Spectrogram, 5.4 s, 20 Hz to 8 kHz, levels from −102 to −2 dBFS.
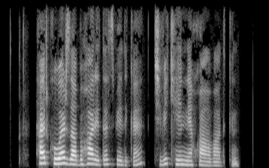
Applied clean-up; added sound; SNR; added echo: none; none; none; none.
